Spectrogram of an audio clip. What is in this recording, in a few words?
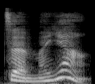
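"zen3meyang4", Mandarin Chinese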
